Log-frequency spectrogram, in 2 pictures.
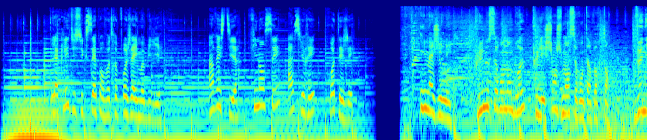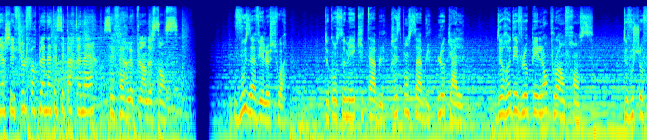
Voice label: french corporate videos; dubladora profissional francesa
